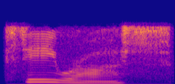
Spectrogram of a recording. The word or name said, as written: Syros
